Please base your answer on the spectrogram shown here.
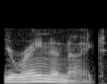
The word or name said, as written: uraninite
